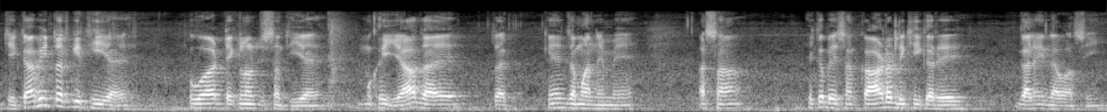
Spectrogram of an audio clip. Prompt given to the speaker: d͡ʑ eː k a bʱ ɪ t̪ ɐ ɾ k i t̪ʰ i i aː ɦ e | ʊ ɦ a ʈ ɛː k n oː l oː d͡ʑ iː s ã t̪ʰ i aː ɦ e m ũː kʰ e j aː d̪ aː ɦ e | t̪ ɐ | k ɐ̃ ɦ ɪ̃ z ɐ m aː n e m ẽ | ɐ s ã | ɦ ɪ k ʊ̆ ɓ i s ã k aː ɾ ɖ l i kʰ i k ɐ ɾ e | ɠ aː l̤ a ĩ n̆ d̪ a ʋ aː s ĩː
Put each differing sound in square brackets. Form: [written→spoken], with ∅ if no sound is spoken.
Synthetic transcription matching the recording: d͡ʑ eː k a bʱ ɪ t̪ ɐ ɾ k i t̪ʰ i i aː ɦ e | ʊ ɦ a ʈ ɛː k n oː l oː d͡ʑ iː s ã t̪ʰ i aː ɦ e m ũː kʰ e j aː d̪ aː ɦ e | t̪ ɐ | k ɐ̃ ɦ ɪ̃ z ɐ m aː n e m ẽ | ɐ s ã | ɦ ɪ k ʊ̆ ɓ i s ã k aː ɾ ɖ l [i→ɪ] kʰ i k ɐ ɾ e | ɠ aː l̤ a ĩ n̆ d̪ a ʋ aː s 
